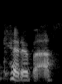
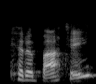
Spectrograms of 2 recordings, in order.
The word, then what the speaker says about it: Kiribati: tribe so it's in kiribati so it's about kiribati but it's pronounced pronounced the ti is pronounced as an es so the interesting thing about kiribati is that all of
